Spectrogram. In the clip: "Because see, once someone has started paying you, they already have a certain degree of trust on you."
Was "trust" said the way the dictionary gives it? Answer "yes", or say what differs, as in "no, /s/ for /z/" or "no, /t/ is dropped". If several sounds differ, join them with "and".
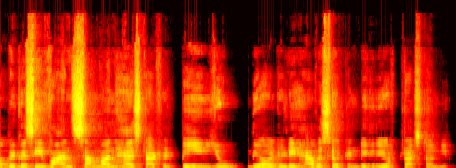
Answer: yes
